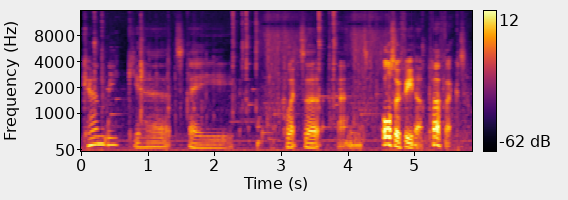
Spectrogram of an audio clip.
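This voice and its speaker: A man's voice: mid-range voice, big pitch swings, slow, vocal fry. A man hosting a livestream, chatting casually as a game is played, with hesitant, thoughtful, rambling phrasing. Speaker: livestream host, VTuber and audio voice performer. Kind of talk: casual livestream chat while playing a video game. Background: music behind the voice.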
